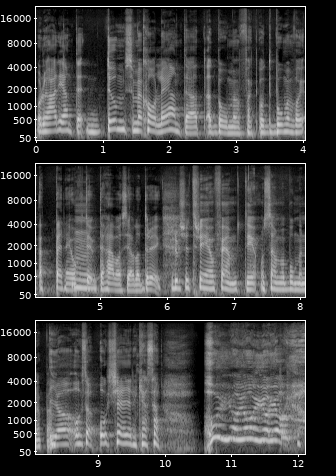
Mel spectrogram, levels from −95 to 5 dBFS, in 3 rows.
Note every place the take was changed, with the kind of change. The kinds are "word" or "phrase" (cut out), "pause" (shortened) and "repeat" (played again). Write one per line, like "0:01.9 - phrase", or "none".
0:01.0 - pause
0:01.6 - phrase
0:06.2 - word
